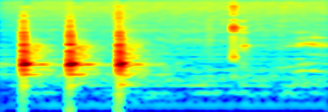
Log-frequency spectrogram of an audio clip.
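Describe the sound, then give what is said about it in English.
Three firm knocks on a door in a steady, evenly spaced rhythm, fairly loud, followed by a faint higher-pitched tap and quiet room tone. “Here I am, I stand at the door and knock.”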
